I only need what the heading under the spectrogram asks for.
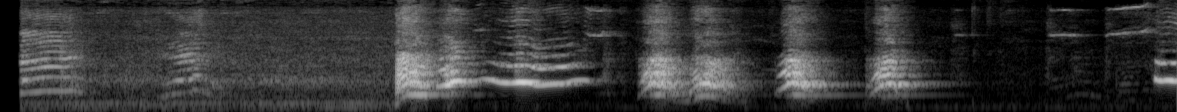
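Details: German Shepherd dog barking: after a soft whining lead-in, a burst of loud, rough barks comes in quick pairs, about six barks over three seconds, then silence.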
